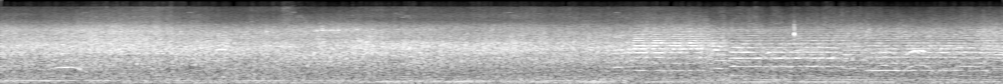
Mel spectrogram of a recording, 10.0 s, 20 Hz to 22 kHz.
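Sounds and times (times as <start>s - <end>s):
loud steady din: 0.0s - 10.0s
musical air horns playing tune: 6.3s - 10.0s.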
